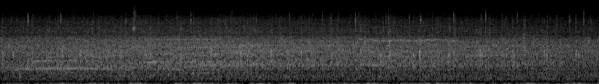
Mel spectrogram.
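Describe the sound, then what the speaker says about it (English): A commencement audience applauds steadily for a graduate speaker's family, a dense, even wash of clapping from a large crowd that holds at a constant level from start to finish with no talk over it. "Everyone, please join me and give me a round of applause to my family."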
